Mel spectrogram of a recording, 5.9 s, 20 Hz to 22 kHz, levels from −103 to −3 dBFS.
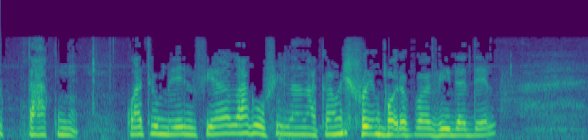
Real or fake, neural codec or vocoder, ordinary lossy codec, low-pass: real; none; none; 7.2 kHz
